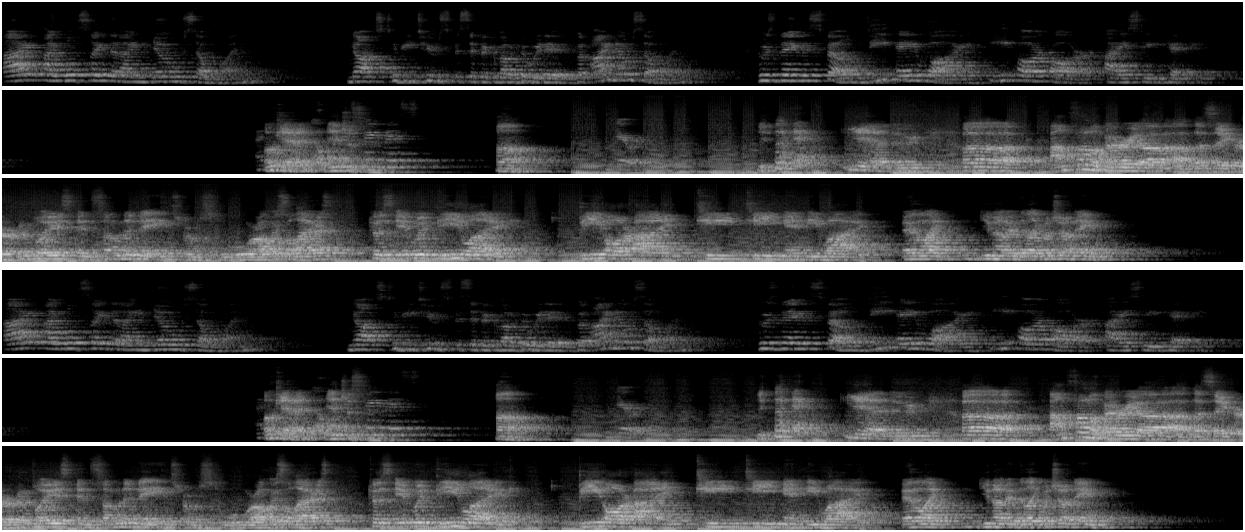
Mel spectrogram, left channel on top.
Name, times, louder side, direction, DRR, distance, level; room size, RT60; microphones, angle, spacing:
voice 1, 0.0-2.5 3.5-6.9 7.6-12.0 14.9-16.4 18.5-18.8, left 1 dB, 30° left, -3 dB, 0.4 m, -36 dB
voice 2, 15.0-15.8 16.1-16.2 17.3-17.6 20.0-20.4 20.8-22.6 22.9-28.1 28.5-29.9 30.5-33.4 33.8-35.8, right 1 dB, 50° right, -4 dB, 0.7 m, -22 dB
sound 1, 18.1-33.4, equal, 85° left, 0.5 m, -31 dB
2.0 x 2.0 x 3.2 m, 1.5 s
head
